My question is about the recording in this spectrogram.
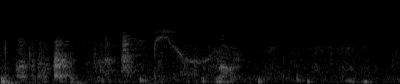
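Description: Puppy whimpering faintly and panting, with a short falling whine about a second and a half in and small knocks of play.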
